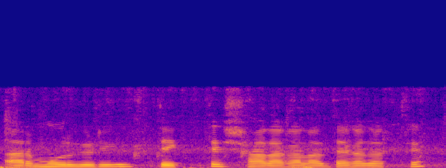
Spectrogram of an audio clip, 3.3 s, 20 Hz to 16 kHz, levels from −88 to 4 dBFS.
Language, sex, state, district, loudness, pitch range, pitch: Bengali, male, Tripura, West Tripura, -15 LUFS, 160-175 Hz, 165 Hz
